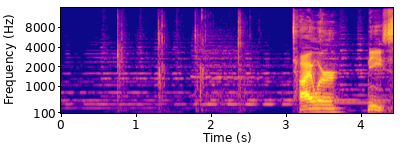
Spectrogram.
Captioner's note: audience applauds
